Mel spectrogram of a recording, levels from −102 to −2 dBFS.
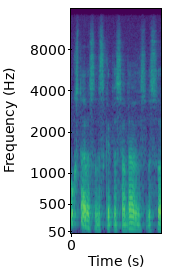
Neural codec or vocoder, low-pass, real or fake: none; 14.4 kHz; real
